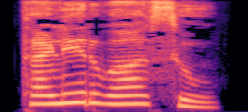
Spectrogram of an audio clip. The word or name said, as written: ತಳಿರ್ವಾಸು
